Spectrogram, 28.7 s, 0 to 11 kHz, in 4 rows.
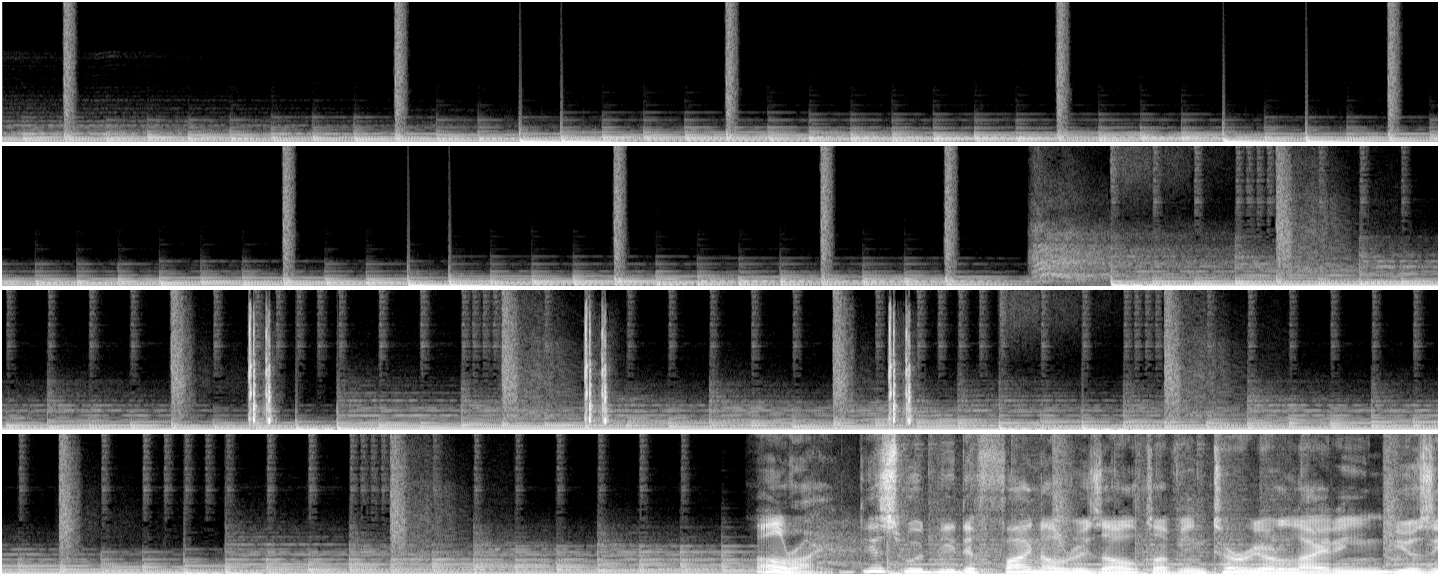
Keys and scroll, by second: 18.4 1, 18.7 0, 18.9 Return.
